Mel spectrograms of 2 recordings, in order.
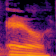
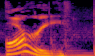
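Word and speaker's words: Aire: It's A-I-R-E. So at first I thought it was Ari. Like, oh. You know what I mean? Mm-hmm. But it's Air.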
